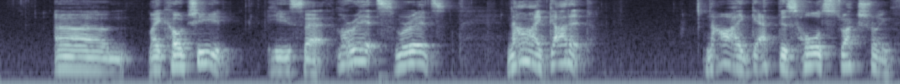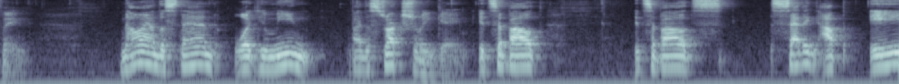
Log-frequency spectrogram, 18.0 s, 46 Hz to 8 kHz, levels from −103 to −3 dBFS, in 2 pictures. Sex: male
